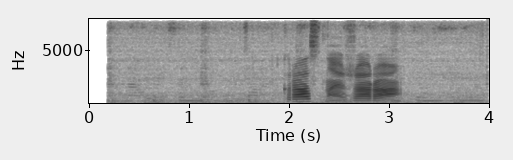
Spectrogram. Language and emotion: Russian, sad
